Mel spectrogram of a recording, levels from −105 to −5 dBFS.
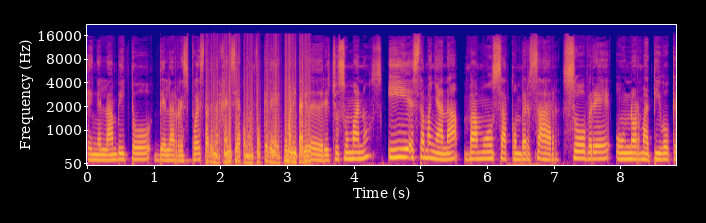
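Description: A speech recording, where just after "el ámbito de la" a steady 150 Hz buzz appears from 1.69 to 3.36 s, and the speech rushes forward about 1.6 times faster while keeping roughly its normal pitch. That is a block size mismatch (truncated): one stage hands over longer blocks than the next stage takes in, so the tail of each block is discarded. The buzz is that chopping at the block rate, and the speed-up fits 512-sample blocks being cut short by that ratio.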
